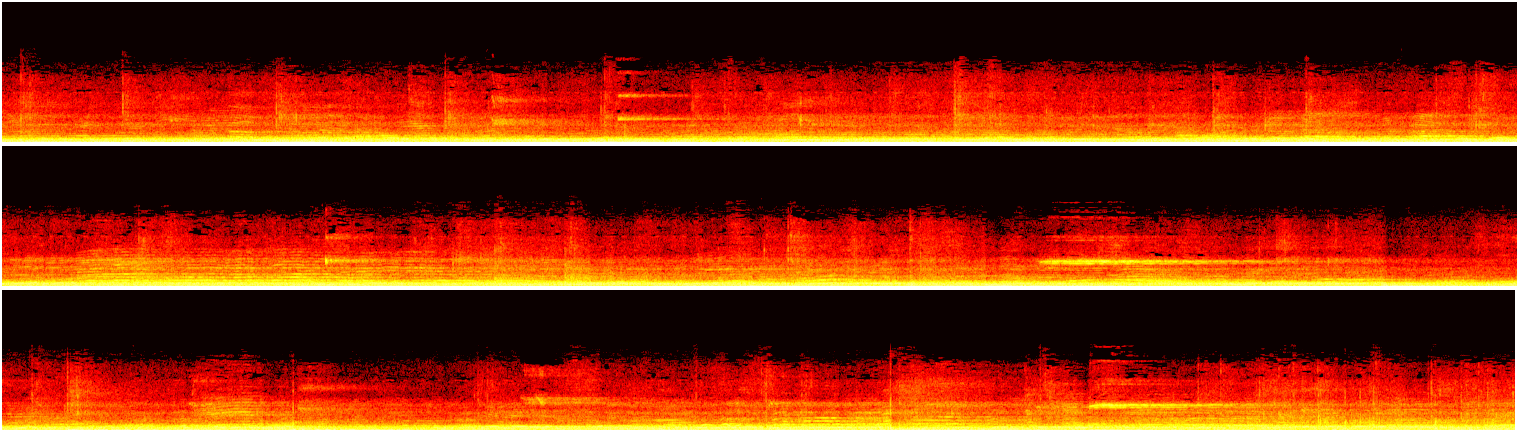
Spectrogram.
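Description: A volleyball thuds when hit.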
